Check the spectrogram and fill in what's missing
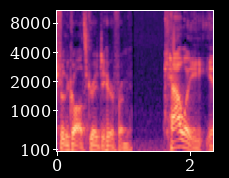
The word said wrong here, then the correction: Kylie: if I'm saying that right, in Marietta, California. – Kylie, yes. – Kylie.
